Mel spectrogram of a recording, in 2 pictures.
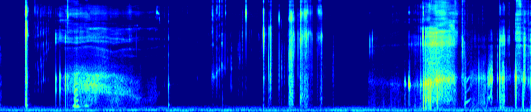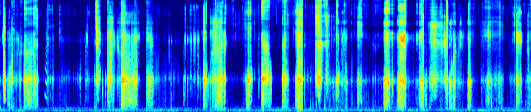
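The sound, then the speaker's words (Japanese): Wet licking and mouth sounds from an ASMR roleplay of applying insulating gel by mouth. A few faint smacks come first, then dense, sharp wet clicks and slurps follow in quick irregular succession, with no talk. “まだジェルの量が足りませんのでさらに舐めさせていただきます。”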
